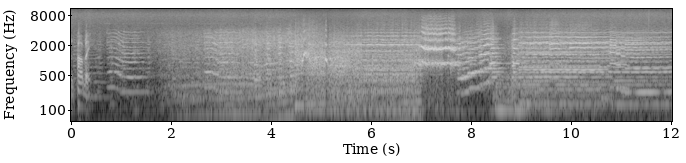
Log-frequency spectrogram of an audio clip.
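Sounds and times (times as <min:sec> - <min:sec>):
orchestral film music: 0:00.0 - 0:12.0
car engine: 0:01.6 - 0:12.0.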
